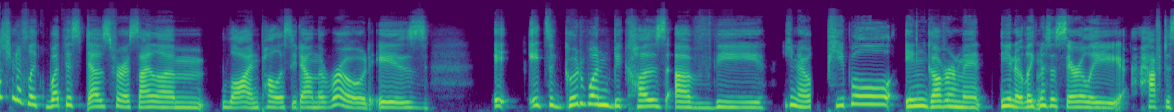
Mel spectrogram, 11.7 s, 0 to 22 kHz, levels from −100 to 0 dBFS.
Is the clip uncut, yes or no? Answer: no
